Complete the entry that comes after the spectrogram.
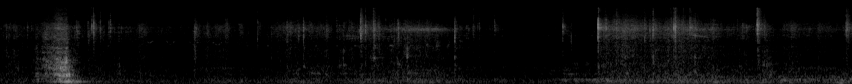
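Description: Faint bird calls, with scattered light clicks and knocks.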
